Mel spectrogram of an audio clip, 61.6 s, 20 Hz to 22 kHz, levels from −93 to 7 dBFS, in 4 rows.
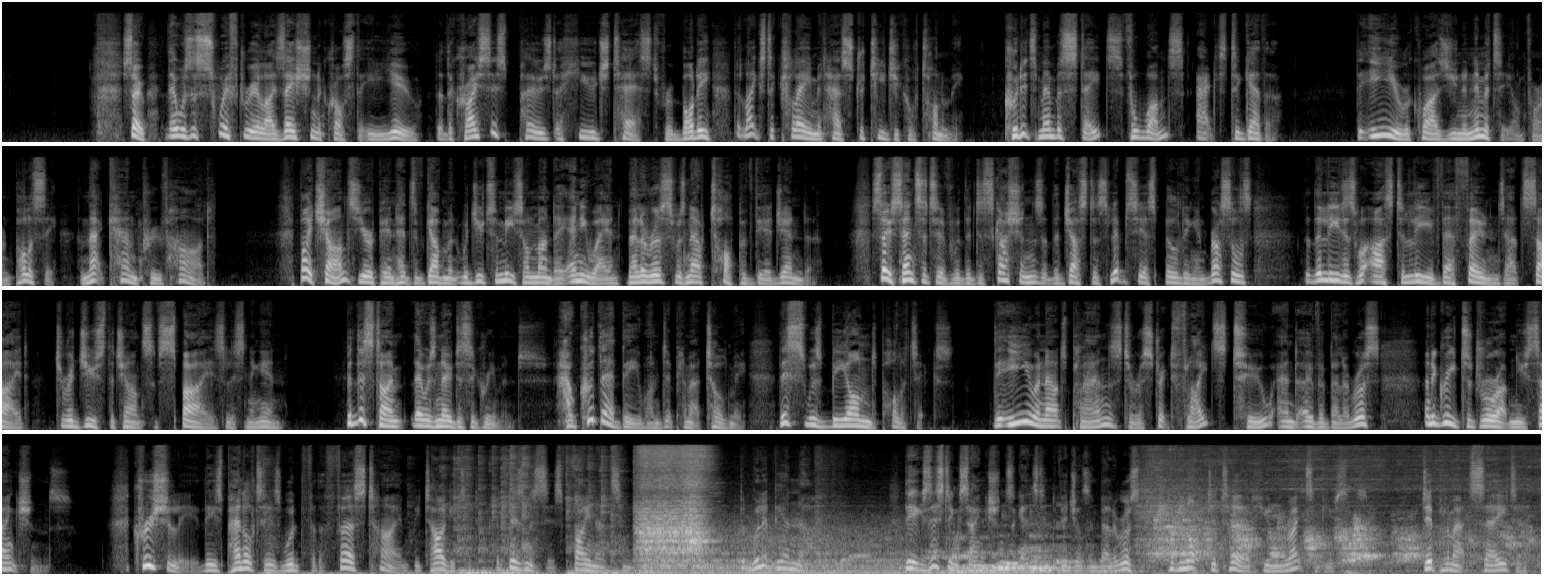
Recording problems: household noises; loud; from 49 s on; 1 dB below the speech

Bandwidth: 15.5 kHz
